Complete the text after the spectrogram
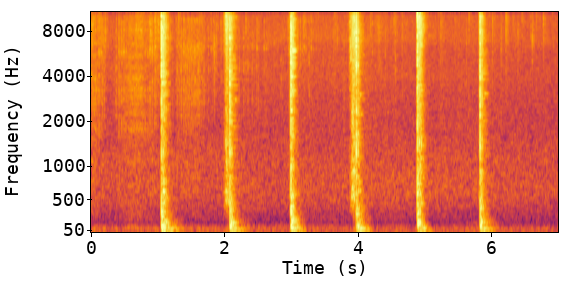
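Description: A hammer strikes wood with sharp, regular knocks.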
